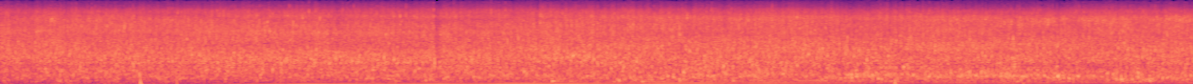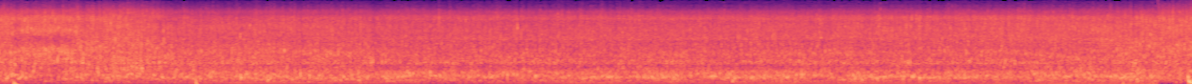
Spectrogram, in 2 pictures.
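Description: Shallow river water rushing and splashing over rocks close by, a steady even rush.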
